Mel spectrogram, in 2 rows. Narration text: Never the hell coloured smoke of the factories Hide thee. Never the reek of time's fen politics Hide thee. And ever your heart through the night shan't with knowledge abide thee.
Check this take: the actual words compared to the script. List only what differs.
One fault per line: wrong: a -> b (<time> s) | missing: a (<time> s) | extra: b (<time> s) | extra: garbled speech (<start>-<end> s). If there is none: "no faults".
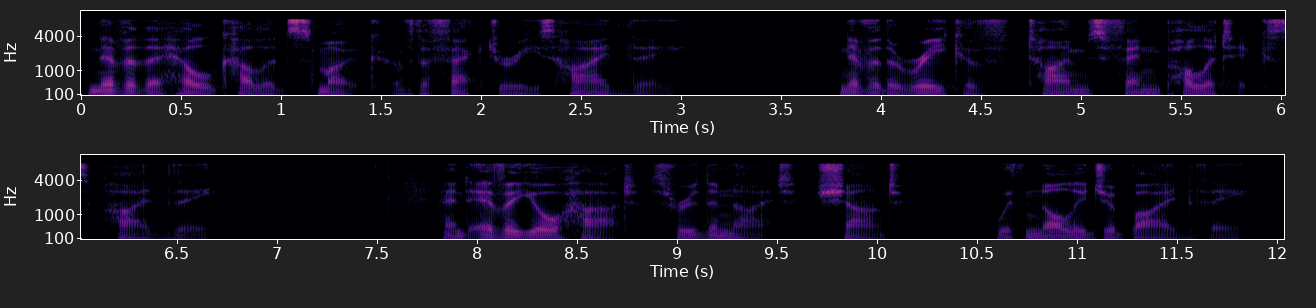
no faults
